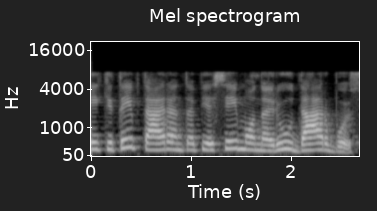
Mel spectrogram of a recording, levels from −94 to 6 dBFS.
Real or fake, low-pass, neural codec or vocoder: real; 7.2 kHz; none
